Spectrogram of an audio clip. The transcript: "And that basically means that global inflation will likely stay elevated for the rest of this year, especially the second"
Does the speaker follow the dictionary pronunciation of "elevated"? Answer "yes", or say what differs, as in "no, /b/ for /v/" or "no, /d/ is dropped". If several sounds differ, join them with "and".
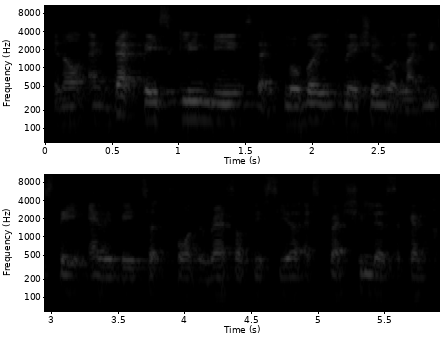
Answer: yes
